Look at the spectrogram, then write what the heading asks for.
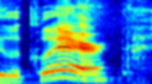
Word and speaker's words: Leclerc: it out Katie's mom Katie Lair is on Twitter K klair but it's spelled with a c at the end it's weird French people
